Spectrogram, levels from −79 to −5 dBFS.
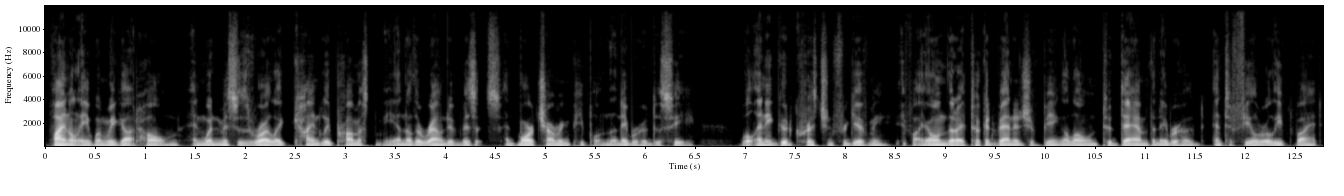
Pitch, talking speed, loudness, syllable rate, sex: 90 Hz, 240 wpm, -22 LUFS, 6.6 syllables/s, male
